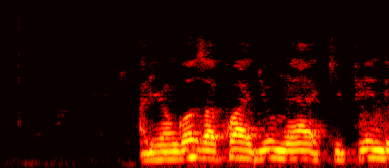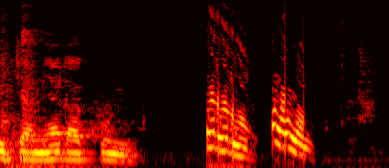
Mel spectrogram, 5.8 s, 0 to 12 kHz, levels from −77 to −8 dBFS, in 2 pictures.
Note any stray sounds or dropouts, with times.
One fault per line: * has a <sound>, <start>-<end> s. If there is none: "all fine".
* has a chirp, 4.5-5.3 s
